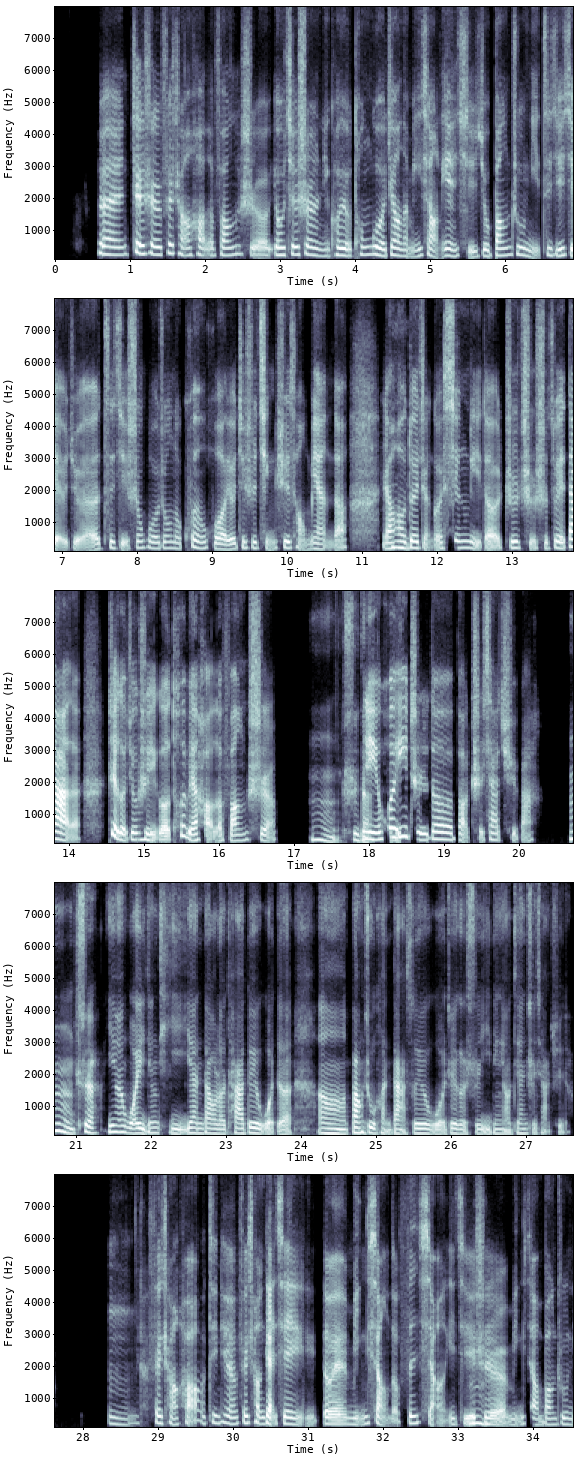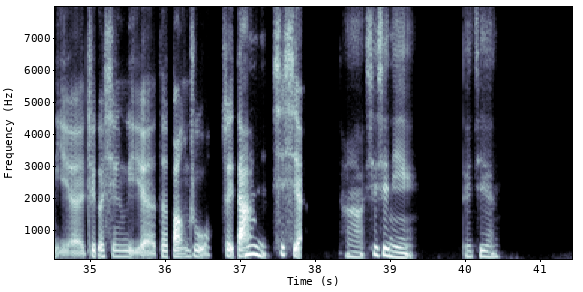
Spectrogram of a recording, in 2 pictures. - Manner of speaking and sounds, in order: other background noise
- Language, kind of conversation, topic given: Chinese, podcast, 哪一种爱好对你的心理状态帮助最大？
